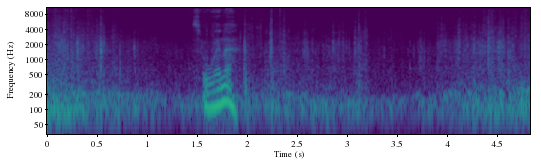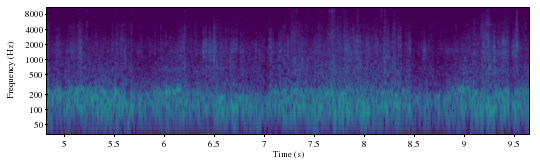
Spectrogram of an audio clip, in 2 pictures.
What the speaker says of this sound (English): That wind's picking up a little bit, I don't know if you can hear it.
